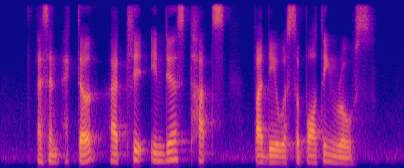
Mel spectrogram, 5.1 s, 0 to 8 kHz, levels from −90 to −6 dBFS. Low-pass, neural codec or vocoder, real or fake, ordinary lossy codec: 7.2 kHz; codec, 24 kHz, 0.9 kbps, WavTokenizer, large speech release; fake; none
